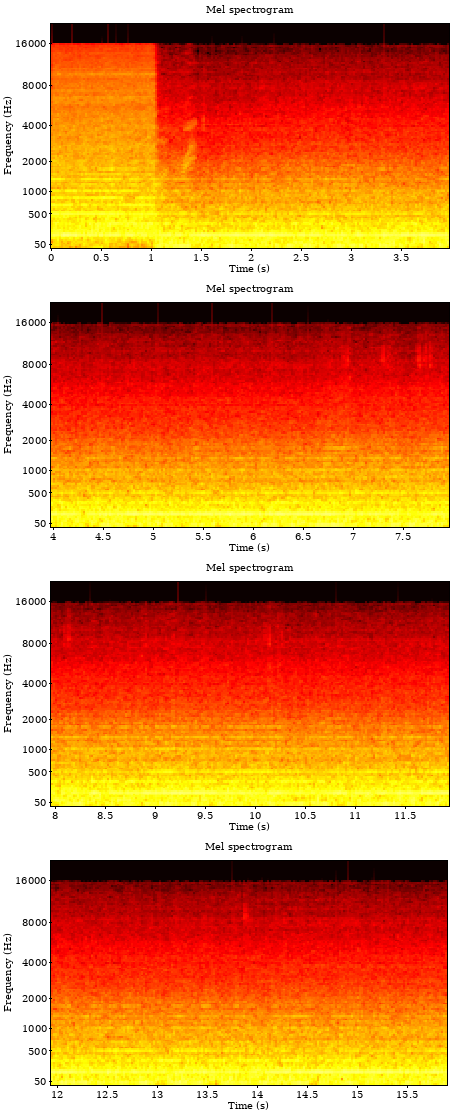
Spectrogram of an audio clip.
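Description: A single-engine turboprop drones, muffled inside the cockpit.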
